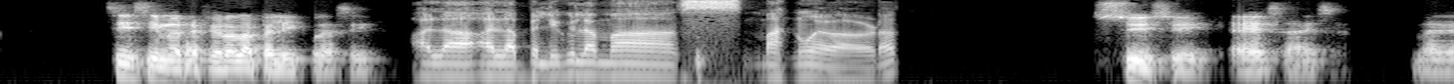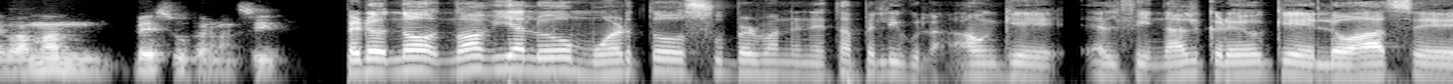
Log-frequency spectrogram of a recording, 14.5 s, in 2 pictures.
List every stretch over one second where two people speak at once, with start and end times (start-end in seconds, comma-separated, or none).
none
